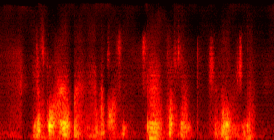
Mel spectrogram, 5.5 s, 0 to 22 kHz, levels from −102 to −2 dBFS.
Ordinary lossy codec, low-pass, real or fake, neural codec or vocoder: none; 19.8 kHz; fake; codec, 44.1 kHz, 0.9 kbps, DAC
